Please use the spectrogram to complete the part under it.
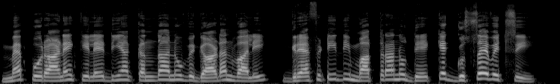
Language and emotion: Punjabi, angry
